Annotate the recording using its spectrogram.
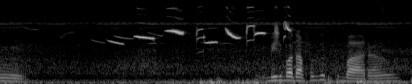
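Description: A bird chirps and whistles sharply nearby.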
